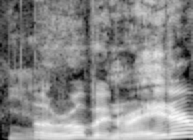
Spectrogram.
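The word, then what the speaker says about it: Robin Radar: practice at Urban rather is it Robin how do you say that Robin Raider very good your company provides Raider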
